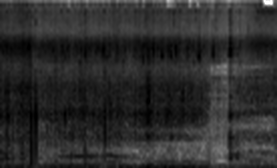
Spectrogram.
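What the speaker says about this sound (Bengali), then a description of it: "ছুনির সাহায্যে এভাবে পেঁয়াজ কুচিগুলোকে হালকা ভেজে নিতে হবে" Chopped onion fries in soybean oil in a wok, a steady loud sizzle and crackle with occasional stirring scrapes, no voices.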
